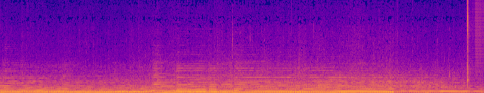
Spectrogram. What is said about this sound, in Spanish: Gracias a ellas sabemos cómo suena esta historia, que comienza con un barco accidentado a la deriva y en mitad de un temporal en el Atlántico.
